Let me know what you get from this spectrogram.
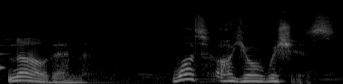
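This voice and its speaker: An actor voicing a masked self-styled sage who speaks in a grandiose, archaic way. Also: male voice, a little high, sing-song, very slow, a bit bright, full character voice. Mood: lofty. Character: masked pompous fake sage, middle-aged man. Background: game music.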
